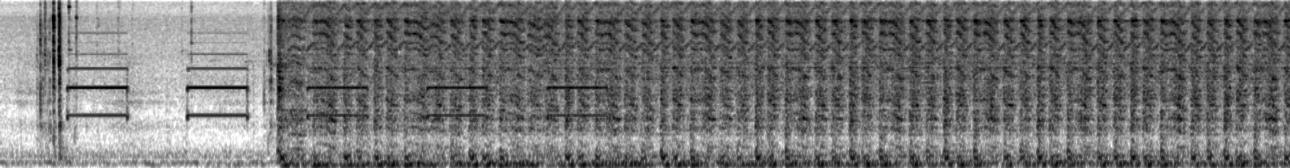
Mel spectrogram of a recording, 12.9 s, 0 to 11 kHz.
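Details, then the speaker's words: Jeep XJ with a new 4.0 engine, years off the road, cranked with the fuel line disconnected to get oil flowing: dash chimes, then steady, even starter cranking that never catches. Normal cranking. "All right, sounded normal so far."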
